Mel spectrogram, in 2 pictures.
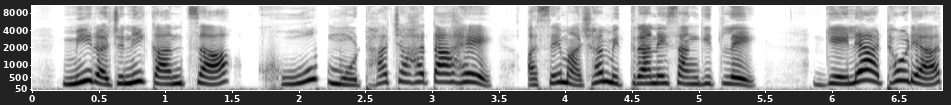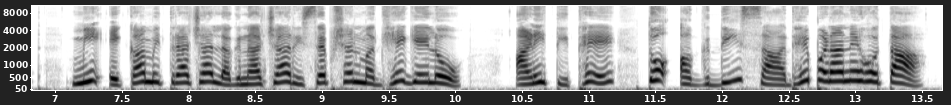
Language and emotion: Marathi, surprised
